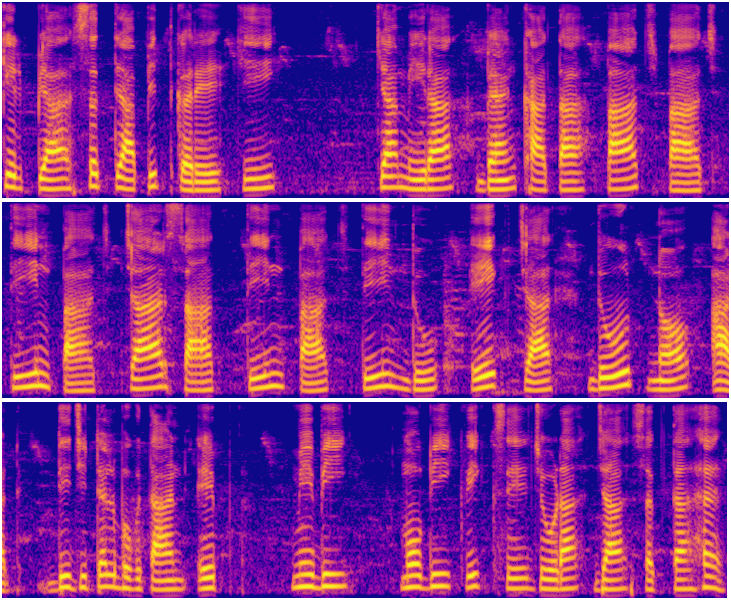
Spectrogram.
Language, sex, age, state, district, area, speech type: Hindi, male, 30-45, Uttar Pradesh, Sonbhadra, rural, read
